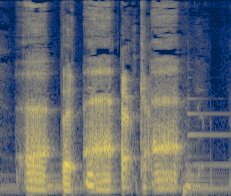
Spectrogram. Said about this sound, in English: So please, could you stop burping so much?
